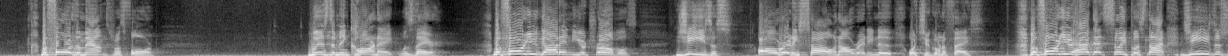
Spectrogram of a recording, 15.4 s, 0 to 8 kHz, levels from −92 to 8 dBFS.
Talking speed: 135 wpm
